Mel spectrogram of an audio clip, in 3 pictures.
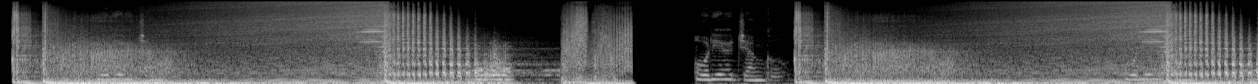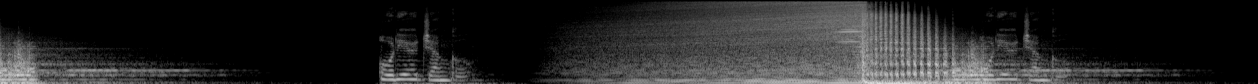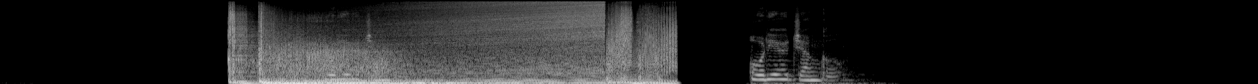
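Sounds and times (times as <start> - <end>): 
glitchy logo sound: 0.2 - 6.4, 8.0 - 14.5, 18.4 - 23.9, 27.5 - 32.0.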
